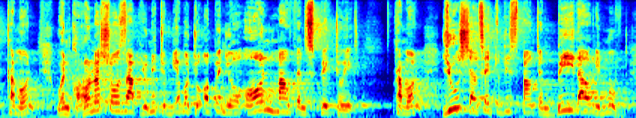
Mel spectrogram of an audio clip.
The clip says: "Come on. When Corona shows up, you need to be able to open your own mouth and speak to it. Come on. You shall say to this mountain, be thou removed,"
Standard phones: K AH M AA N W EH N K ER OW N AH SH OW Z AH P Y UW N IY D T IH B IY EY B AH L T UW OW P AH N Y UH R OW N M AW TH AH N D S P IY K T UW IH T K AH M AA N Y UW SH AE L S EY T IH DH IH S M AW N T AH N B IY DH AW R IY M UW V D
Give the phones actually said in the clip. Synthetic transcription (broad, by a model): K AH M AA N W EH N K ER OW N AH SH OW Z AH P Y UW N IY D T IH B IY EY B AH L T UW OW P AH N Y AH R OW N M AW TH AH N D S P IY K T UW IH T K AH M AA N Y UW SH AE L S EY T IH DH IH S M AW N T AH N B IY DH AW R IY M UW V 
